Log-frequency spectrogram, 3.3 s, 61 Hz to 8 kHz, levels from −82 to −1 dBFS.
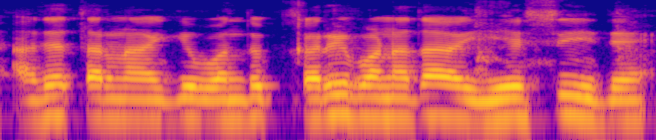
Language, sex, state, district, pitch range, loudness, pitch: Kannada, male, Karnataka, Koppal, 130-135 Hz, -14 LUFS, 130 Hz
